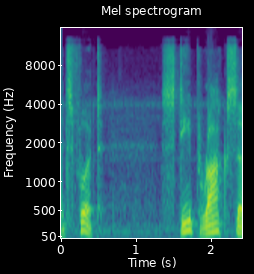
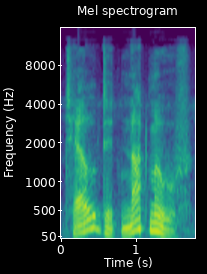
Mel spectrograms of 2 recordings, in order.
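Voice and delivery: ordinary delivery

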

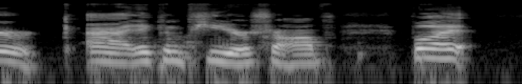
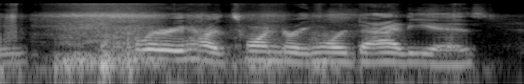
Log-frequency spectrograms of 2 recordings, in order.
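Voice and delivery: plain reading voice

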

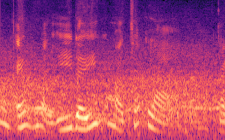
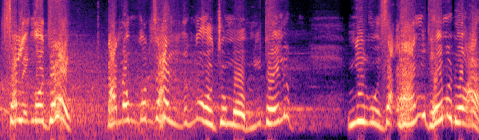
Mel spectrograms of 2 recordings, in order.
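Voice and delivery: loud, higher scolding; 6 semitones higher, 6 dB louder than usual. Acted. Woman scolding the man for how he sits, loud. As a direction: tell him off loudly. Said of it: "Sao thì cứ quát con thế em".

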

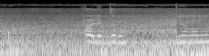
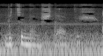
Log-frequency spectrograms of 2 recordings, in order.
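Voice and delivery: hushed whisper; 2 semitones lower, 11 dB quieter than usual. Real, not acted. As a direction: whisper it to yourself. Whispered aside in the shop.

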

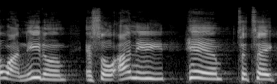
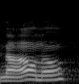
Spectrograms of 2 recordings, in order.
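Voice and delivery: soft, casual brush-off; offhand denial; 5 dB quieter than usual. Acted. Peter to townspeople asking about his boy, offhand denial. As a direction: brush them off quietly.

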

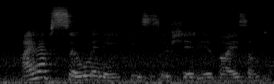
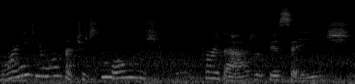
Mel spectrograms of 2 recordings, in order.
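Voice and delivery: higher, scolding mother voice; scolding mom; 7 semitones higher than usual. Retold or imitated. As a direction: play the mom telling her off. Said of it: "And my mom was like".

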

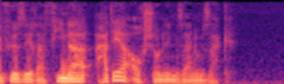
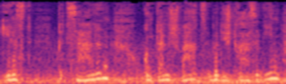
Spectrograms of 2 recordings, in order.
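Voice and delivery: confused angel; 8 semitones higher than usual. Acted.

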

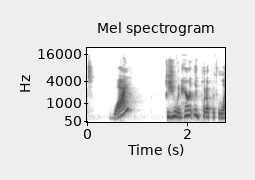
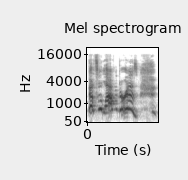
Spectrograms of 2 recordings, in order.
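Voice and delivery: much higher, louder mock exasperation; high, louder comic insistence; exasperated squeal; 6 dB louder than usual. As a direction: squeal the obvious fact.

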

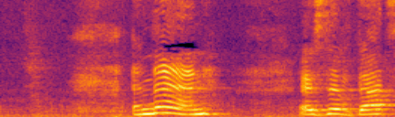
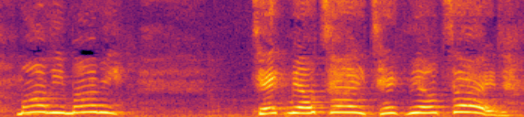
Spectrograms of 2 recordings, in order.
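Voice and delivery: high-pitched eager dog begging Mommy; high, insistent doggy whine for attention; pleading dog; 7 semitones higher than usual. Acted. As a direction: beg like a pet desperate to go out. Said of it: "When the dog goes".

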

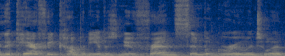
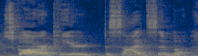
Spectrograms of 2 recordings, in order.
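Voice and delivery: ordinary delivery, nothing marked

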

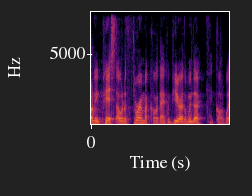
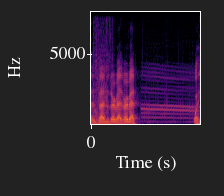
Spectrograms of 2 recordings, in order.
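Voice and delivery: normal talking voice

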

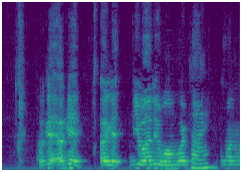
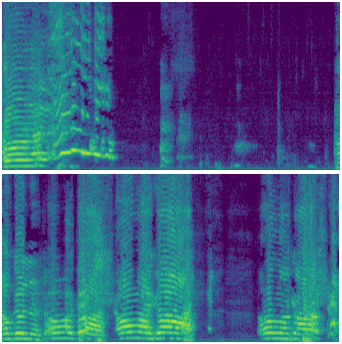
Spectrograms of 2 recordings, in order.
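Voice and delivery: pained exclaiming; 6 semitones higher, 7 dB louder, slower than usual. Real, not acted. Reeling from the sourness.

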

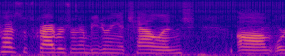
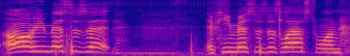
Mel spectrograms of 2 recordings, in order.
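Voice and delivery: excited; 5 semitones higher, 13 dB louder than usual. Real, not acted. Live commentary on a miss.

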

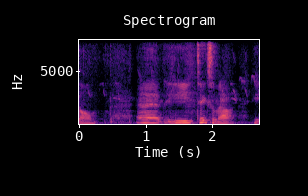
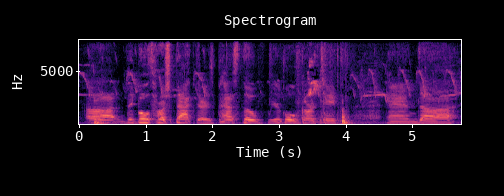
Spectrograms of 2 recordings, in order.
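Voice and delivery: ordinary talk, nothing marked

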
